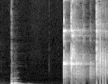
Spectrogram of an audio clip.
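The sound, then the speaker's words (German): Beer glasses clink together in a toast over Rostocker Pilsner. A dull knock comes first, then a quick run of bright, ringing glass clinks, loud and close together, with no talking. “Wollen wir darauf nochmal anstoßen? Ja, machen wir. Aber erst mit Mikrofon und dann mit dem Glas.”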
